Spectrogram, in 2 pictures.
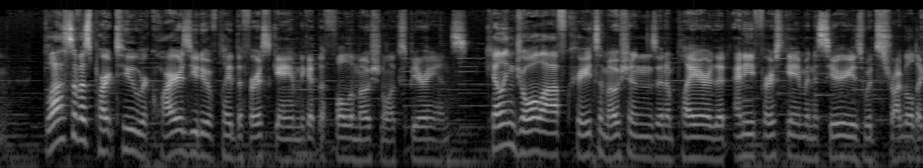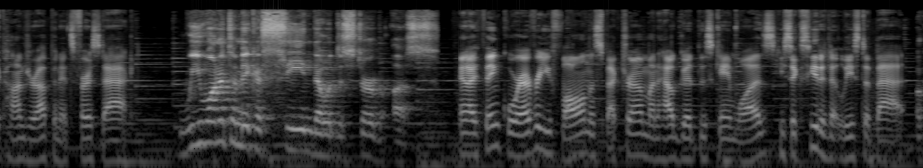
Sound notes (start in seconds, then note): none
